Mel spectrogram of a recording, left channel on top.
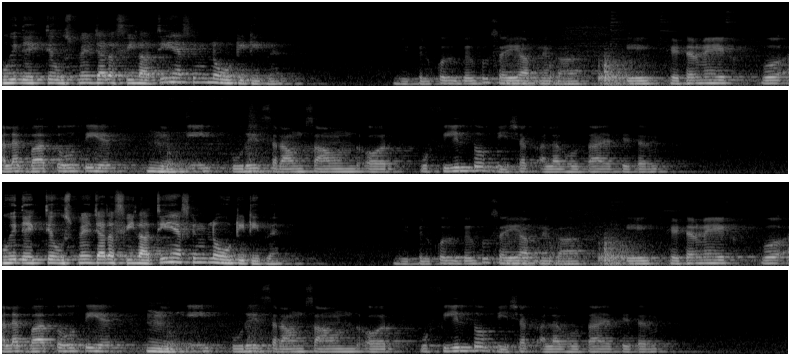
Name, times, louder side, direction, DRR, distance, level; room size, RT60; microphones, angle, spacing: voice 1, 0.0-2.8 9.3-9.6, right 2 dB, 60° right, 11 dB, 0.8 m, -25 dB
voice 2, 3.9-5.8 6.2-7.3 7.6-9.0 9.4-11.8 12.0-14.4, left 1 dB, ahead, 7 dB, 0.8 m, -31 dB
sound 1, 4.9-10.8, equal, 25° left, 2.0 m, -40 dB
9.8 x 8.6 x 8.0 m, 1.1 s
head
